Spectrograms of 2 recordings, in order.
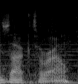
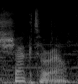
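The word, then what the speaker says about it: Xak Tural: like originally going ah that must be Zach teral and then they go actually it's shakell it's okay so sha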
